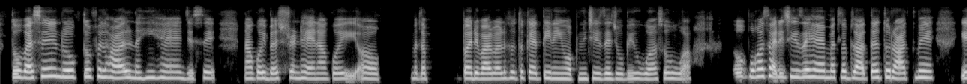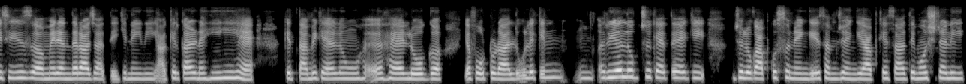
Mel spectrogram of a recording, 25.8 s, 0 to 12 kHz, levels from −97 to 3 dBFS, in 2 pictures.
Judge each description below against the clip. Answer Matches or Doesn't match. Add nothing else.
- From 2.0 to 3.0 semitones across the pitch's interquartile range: Matches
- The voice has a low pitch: Doesn't match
